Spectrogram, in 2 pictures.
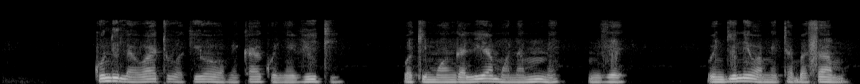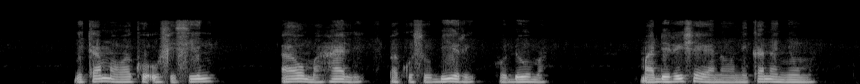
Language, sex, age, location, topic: Swahili, male, 25-35, Kisumu, government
